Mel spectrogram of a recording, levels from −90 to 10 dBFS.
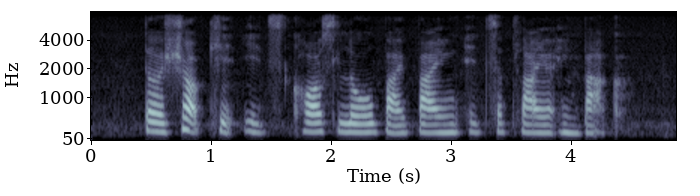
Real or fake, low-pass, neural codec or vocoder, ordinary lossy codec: fake; 7.2 kHz; codec, 16 kHz, 8 kbps, FunCodec, trained on Chinese and English, 25 frames a second; none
